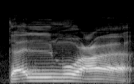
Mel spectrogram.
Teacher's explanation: huruf ain, halqum tengah a. Jangan baca kalmu'a, mu'a, naik ke hidung, tak boleh.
